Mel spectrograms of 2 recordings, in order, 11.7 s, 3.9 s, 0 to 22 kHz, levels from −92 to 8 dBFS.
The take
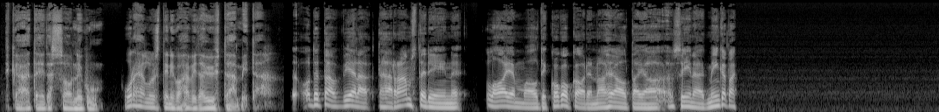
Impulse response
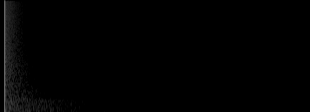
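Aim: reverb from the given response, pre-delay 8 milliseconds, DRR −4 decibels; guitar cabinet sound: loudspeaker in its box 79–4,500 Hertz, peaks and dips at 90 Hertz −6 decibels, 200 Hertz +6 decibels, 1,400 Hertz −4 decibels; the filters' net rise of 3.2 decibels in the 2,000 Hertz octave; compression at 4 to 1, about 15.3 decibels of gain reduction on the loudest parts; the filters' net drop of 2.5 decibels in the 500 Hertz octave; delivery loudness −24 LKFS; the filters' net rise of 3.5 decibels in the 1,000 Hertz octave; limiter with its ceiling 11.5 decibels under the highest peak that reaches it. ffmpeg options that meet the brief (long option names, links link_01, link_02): -filter_complex "[0:a]equalizer=frequency=500:width_type=o:gain=-6,equalizer=frequency=1000:width_type=o:gain=7.5,equalizer=frequency=2000:width_type=o:gain=3.5,acompressor=threshold=-34dB:ratio=4,alimiter=level_in=3dB:limit=-24dB:level=0:latency=1,volume=-3dB,asplit=2[link_01][link_02];[1:a]atrim=start_sample=2205,adelay=8[link_03];[link_02][link_03]afir=irnorm=-1:irlink=0,volume=8.5dB[link_04];[link_01][link_04]amix=inputs=2:normalize=0,highpass=79,equalizer=frequency=90:width_type=q:width=4:gain=-6,equalizer=frequency=200:width_type=q:width=4:gain=6,equalizer=frequency=1400:width_type=q:width=4:gain=-4,lowpass=frequency=4500:width=0.5412,lowpass=frequency=4500:width=1.3066,volume=10dB"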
